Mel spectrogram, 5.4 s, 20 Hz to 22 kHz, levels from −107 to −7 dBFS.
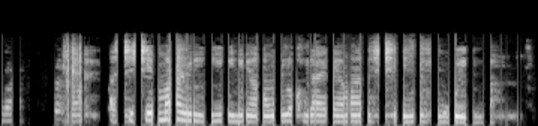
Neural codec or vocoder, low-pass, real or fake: none; 7.2 kHz; real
